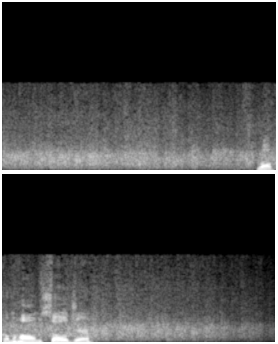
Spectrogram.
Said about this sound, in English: And again, from what I heard this morning, he got a round of applause as he left St. Francis Hospital, which we're going to do for him now.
